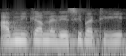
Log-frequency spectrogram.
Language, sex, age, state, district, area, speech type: Bengali, female, 45-60, West Bengal, Bankura, urban, spontaneous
